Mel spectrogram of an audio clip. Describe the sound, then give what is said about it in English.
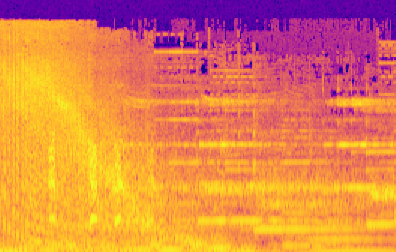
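Several dogs bark and yip loudly in a dense, overlapping burst, trailing off into higher whining tones toward the end. No one speaks. “Shall we unleash the dogs?”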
